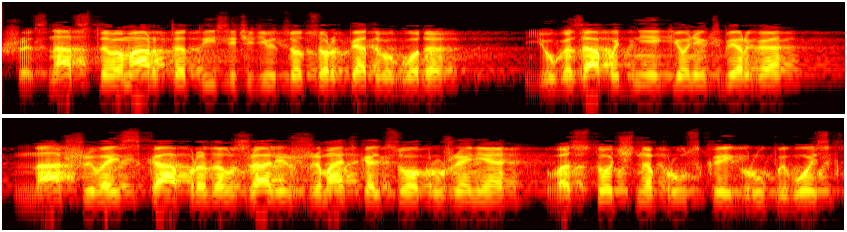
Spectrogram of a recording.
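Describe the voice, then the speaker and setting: A man delivers a military bulletin as a booming, solemn state announcer of 1940s radio. His reading is formal and declamatory, with weighty pauses. The sound is dull and echoing, like an old broadcast. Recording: dull roomy vintage radio recording.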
